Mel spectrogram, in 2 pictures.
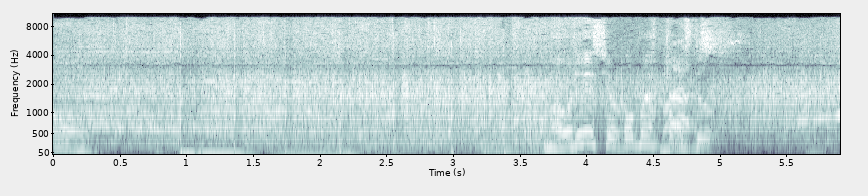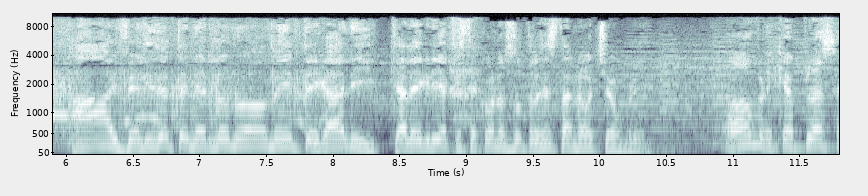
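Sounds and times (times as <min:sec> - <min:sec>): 
crowd clapping in dense continuous applause: 0:00.0 - 0:08.3
speech: 0:03.7 - 0:05.1, 0:06.0 - 0:11.7.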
